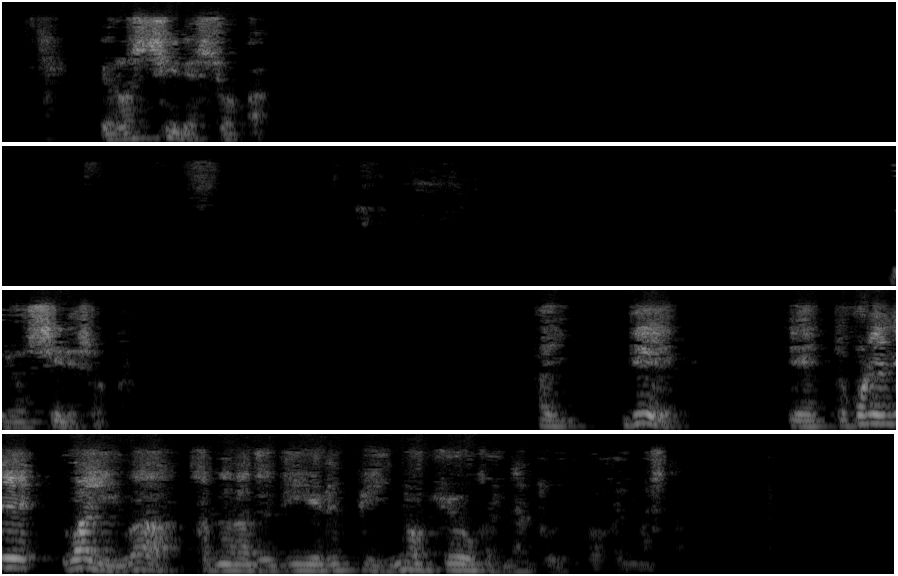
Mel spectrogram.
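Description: A man speaks calmly into a microphone, heard as if over an online call, with long pauses.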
